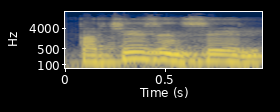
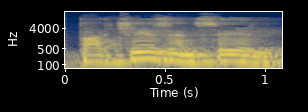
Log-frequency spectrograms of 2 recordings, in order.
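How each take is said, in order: No difference in how they are said.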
